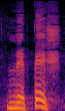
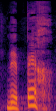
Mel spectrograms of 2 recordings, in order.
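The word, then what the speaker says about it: נפש: porque es la palabra nepesh con sh al final. Neph. En el hebreo se pronuncia eh la sh con j. Entonces, la pronunciación hebrea es nepej.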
